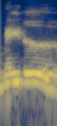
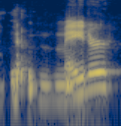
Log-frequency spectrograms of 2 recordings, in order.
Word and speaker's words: Mateer: I think it's Mater. Mater, like the truck from Cars.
